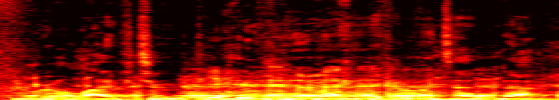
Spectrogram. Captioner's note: laughter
